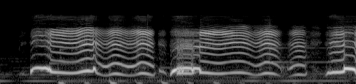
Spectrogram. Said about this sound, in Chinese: 据说他偶尔能在走廊尽头的卫生间那里听到小孩的哭声。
